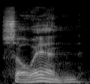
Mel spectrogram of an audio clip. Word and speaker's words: Samhain: what we know as Halloween, called Samhain, actually pronounced Soen.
